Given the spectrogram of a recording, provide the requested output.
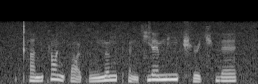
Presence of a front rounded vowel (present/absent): absent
